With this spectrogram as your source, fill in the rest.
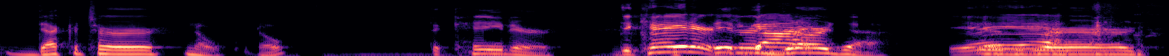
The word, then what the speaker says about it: Decatur: Decatur, you got Georgia.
